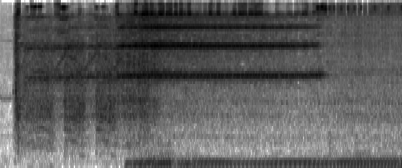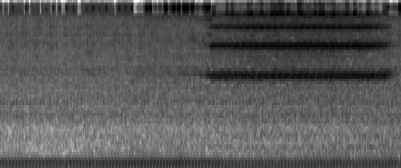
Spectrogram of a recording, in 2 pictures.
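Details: Turbocharged Subaru BRZ: engine starts to a heavy rumble with a shrill squeal coming and going from a failing clutch throw-out bearing; the pedal feels weird and the car can barely move forward or backward.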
